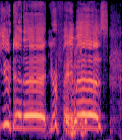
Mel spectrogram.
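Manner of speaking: very loud, very high, shrill, drawn-out celebratory scream. Retelling screaming at a woman on TV: imitating own screaming. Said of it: "screaming at the T V".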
